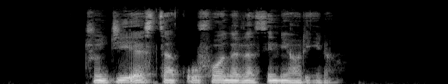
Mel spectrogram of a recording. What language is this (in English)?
Esperanto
